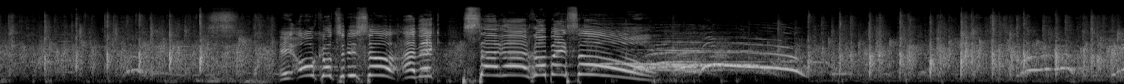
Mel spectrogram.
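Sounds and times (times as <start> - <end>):
audience applause: 0.0 - 11.2
speech: 2.8 - 7.1.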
